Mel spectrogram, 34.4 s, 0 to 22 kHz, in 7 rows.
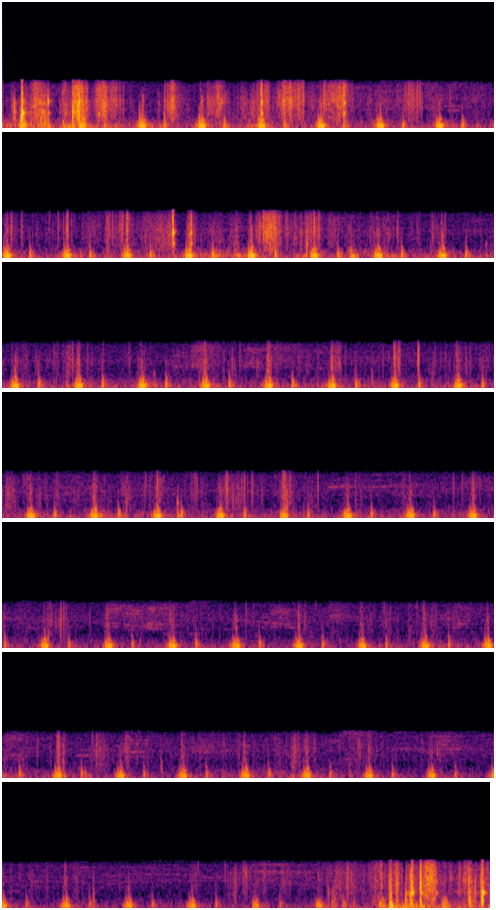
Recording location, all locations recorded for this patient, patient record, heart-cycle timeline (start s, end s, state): tricuspid valve (TV)
aortic valve (AV)+pulmonary valve (PV)+tricuspid valve (TV)+mitral valve (MV)
#Age: nan
#Sex: Female
#Height: nan
#Weight: nan
#Pregnancy status: True
#Murmur: Absent
#Murmur locations: nan
#Most audible location: nan
#Systolic murmur timing: nan
#Systolic murmur shape: nan
#Systolic murmur grading: nan
#Systolic murmur pitch: nan
#Systolic murmur quality: nan
#Diastolic murmur timing: nan
#Diastolic murmur shape: nan
#Diastolic murmur grading: nan
#Diastolic murmur pitch: nan
#Diastolic murmur quality: nan
#Outcome: Normal
#Campaign: 2014 screening campaign
0.00	0.16	diastole
0.16	0.30	S1
0.30	0.40	systole
0.40	0.50	S2
0.50	0.68	diastole
0.68	0.88	S1
0.88	0.98	systole
0.98	1.08	S2
1.08	1.36	diastole
1.36	1.50	S1
1.50	1.60	systole
1.60	1.70	S2
1.70	1.96	diastole
1.96	2.08	S1
2.08	2.20	systole
2.20	2.28	S2
2.28	2.54	diastole
2.54	2.68	S1
2.68	2.80	systole
2.80	2.88	S2
2.88	3.16	diastole
3.16	3.28	S1
3.28	3.38	systole
3.38	3.48	S2
3.48	3.74	diastole
3.74	3.86	S1
3.86	3.98	systole
3.98	4.06	S2
4.06	4.34	diastole
4.34	4.46	S1
4.46	4.58	systole
4.58	4.66	S2
4.66	4.94	diastole
4.94	5.06	S1
5.06	5.18	systole
5.18	5.26	S2
5.26	5.54	diastole
5.54	5.66	S1
5.66	5.78	systole
5.78	5.86	S2
5.86	6.14	diastole
6.14	6.26	S1
6.26	6.38	systole
6.38	6.46	S2
6.46	6.74	diastole
6.74	6.88	S1
6.88	7.00	systole
7.00	7.10	S2
7.10	7.36	diastole
7.36	7.50	S1
7.50	7.62	systole
7.62	7.72	S2
7.72	8.00	diastole
8.00	8.12	S1
8.12	8.24	systole
8.24	8.34	S2
8.34	8.64	diastole
8.64	8.78	S1
8.78	8.90	systole
8.90	9.00	S2
9.00	9.28	diastole
9.28	9.40	S1
9.40	9.54	systole
9.54	9.64	S2
9.64	9.94	diastole
9.94	10.06	S1
10.06	10.18	systole
10.18	10.28	S2
10.28	10.56	diastole
10.56	10.70	S1
10.70	10.82	systole
10.82	10.92	S2
10.92	11.20	diastole
11.20	11.34	S1
11.34	11.46	systole
11.46	11.56	S2
11.56	11.84	diastole
11.84	11.96	S1
11.96	12.08	systole
12.08	12.18	S2
12.18	12.46	diastole
12.46	12.60	S1
12.60	12.72	systole
12.72	12.82	S2
12.82	13.10	diastole
13.10	13.22	S1
13.22	13.34	systole
13.34	13.44	S2
13.44	13.74	diastole
13.74	13.86	S1
13.86	13.98	systole
13.98	14.08	S2
14.08	14.38	diastole
14.38	14.50	S1
14.50	14.62	systole
14.62	14.72	S2
14.72	15.02	diastole
15.02	15.14	S1
15.14	15.26	systole
15.26	15.36	S2
15.36	15.64	diastole
15.64	15.78	S1
15.78	15.90	systole
15.90	16.00	S2
16.00	16.28	diastole
16.28	16.40	S1
16.40	16.52	systole
16.52	16.62	S2
16.62	16.92	diastole
16.92	17.04	S1
17.04	17.16	systole
17.16	17.26	S2
17.26	17.54	diastole
17.54	17.66	S1
17.66	17.78	systole
17.78	17.88	S2
17.88	18.18	diastole
18.18	18.30	S1
18.30	18.42	systole
18.42	18.52	S2
18.52	18.80	diastole
18.80	18.92	S1
18.92	19.04	systole
19.04	19.14	S2
19.14	19.44	diastole
19.44	19.56	S1
19.56	19.68	systole
19.68	19.78	S2
19.78	20.06	diastole
20.06	20.18	S1
20.18	20.30	systole
20.30	20.40	S2
20.40	20.70	diastole
20.70	20.82	S1
20.82	20.94	systole
20.94	21.04	S2
21.04	21.34	diastole
21.34	21.46	S1
21.46	21.58	systole
21.58	21.68	S2
21.68	21.98	diastole
21.98	22.10	S1
22.10	22.22	systole
22.22	22.32	S2
22.32	22.62	diastole
22.62	22.74	S1
22.74	22.86	systole
22.86	22.96	S2
22.96	23.24	diastole
23.24	23.36	S1
23.36	23.48	systole
23.48	23.58	S2
23.58	23.88	diastole
23.88	24.00	S1
24.00	24.12	systole
24.12	24.22	S2
24.22	24.50	diastole
24.50	24.62	S1
24.62	24.74	systole
24.74	24.84	S2
24.84	25.12	diastole
25.12	25.24	S1
25.24	25.36	systole
25.36	25.46	S2
25.46	25.74	diastole
25.74	25.86	S1
25.86	25.98	systole
25.98	26.08	S2
26.08	26.38	diastole
26.38	26.50	S1
26.50	26.62	systole
26.62	26.72	S2
26.72	27.00	diastole
27.00	27.12	S1
27.12	27.24	systole
27.24	27.32	S2
27.32	27.60	diastole
27.60	27.72	S1
27.72	27.84	systole
27.84	27.94	S2
27.94	28.24	diastole
28.24	28.36	S1
28.36	28.48	systole
28.48	28.58	S2
28.58	28.86	diastole
28.86	28.98	S1
28.98	29.10	systole
29.10	29.20	S2
29.20	29.48	diastole
29.48	29.60	S1
29.60	29.72	systole
29.72	29.82	S2
29.82	30.12	diastole
30.12	30.24	S1
30.24	30.36	systole
30.36	30.46	S2
30.46	30.74	diastole
30.74	30.86	S1
30.86	30.98	systole
30.98	31.08	S2
31.08	31.38	diastole
31.38	31.50	S1
31.50	31.62	systole
31.62	31.72	S2
31.72	32.02	diastole
32.02	32.14	S1
32.14	32.26	systole
32.26	32.36	S2
32.36	32.66	diastole
32.66	32.78	S1
32.78	32.92	systole
32.92	33.02	S2
33.02	33.34	diastole
33.34	33.52	S1
33.52	33.68	systole
33.68	33.82	S2
33.82	34.14	diastole
34.14	34.28	S1
34.28	34.40	systole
